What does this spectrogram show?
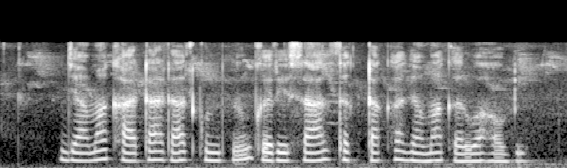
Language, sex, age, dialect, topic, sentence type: Magahi, female, 18-24, Northeastern/Surjapuri, banking, question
